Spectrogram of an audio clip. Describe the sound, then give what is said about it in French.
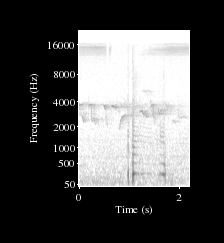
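A fly buzzes over an island under a blue sky, its thin droning whine rising and falling as it passes, with a couple of brief louder swells and no talking. “Dorès entend un bourdonnement.”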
